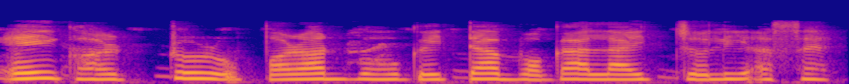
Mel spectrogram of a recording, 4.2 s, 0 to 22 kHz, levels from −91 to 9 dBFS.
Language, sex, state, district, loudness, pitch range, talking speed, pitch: Assamese, female, Assam, Sonitpur, -15 LUFS, 235-260 Hz, 115 wpm, 245 Hz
